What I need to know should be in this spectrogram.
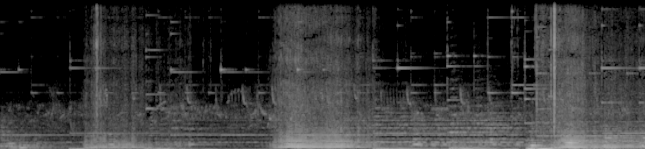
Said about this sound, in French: Dès le petit matin, au tout début du printemps ou à la fin de l'automne, quand il fait trop froid pour les abeilles à miel, les bourdons sont dehors en train de voler de fleur en fleur, de butiner.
